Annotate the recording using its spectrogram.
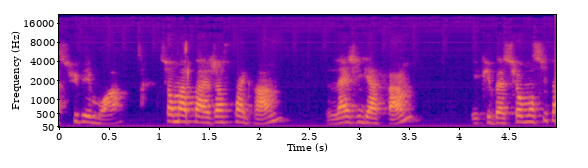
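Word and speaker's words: La Giga Fam: Et puis, si vous voulez continuer à me suivre, ça s'appelle La Giga Femme. Ça s'écrit LAGIGAFAM. Donc, de temps, on entend femme, c'est vrai, parce que c'est ciblé pour les femmes dans un premier temps, mais pas que.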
